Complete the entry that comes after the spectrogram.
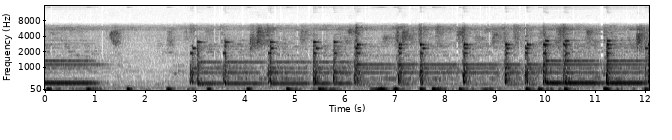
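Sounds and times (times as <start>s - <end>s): held instrument note ringing: 0.0s - 1.3s, 2.9s - 12.0s
soft low thumps: 0.0s - 12.0s.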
